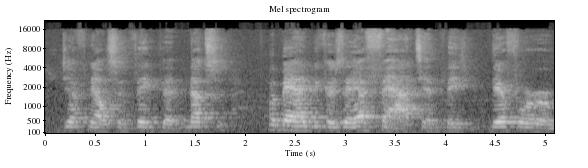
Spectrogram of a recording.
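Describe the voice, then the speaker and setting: A man talks at a moderate pace in a fairly high pitch with fairly even intonation, amid audible room echo and noticeable background noise. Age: 60s. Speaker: health commentator. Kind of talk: monologue response video. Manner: halting, many fillers.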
